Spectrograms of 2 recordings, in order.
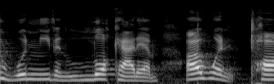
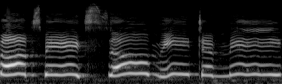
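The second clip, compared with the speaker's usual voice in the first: put-on, very high, blubbering drunk wail, sobbing; 12 semitones higher than usual. Retelling complaining to dad about mom while drunk, imitating own crying. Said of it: "and I'm crying".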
